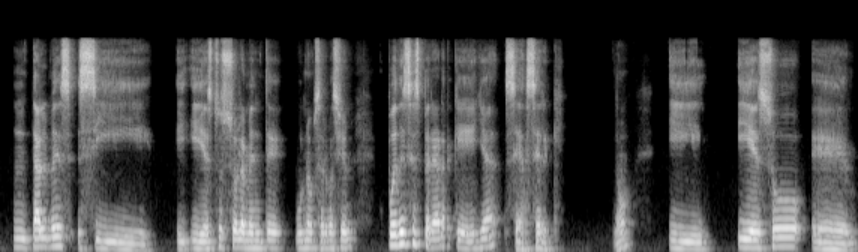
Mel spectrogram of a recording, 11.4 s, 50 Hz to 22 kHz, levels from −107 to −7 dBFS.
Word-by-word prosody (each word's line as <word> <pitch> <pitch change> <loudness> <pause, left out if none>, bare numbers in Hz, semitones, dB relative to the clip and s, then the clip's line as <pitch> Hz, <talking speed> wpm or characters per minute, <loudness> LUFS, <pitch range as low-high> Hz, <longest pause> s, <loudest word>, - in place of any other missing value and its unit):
mm, 135 -1 -6
tal 140 0 +3
vez 150 +1 +3
si 105 -7 +2 0.3
y 110 0 -9 0.2
y - - +2
esto 115 +4 -1
es - - +4
solamente 120 -1 -1
una 120 +1 -4
observación, 120 +1 -2 0.4
puedes 180 +3 +5
esperar 180 -9 +1
a 145 - -21
que 120 -4 -4
ella 135 +5 -6
se 105 - +2
acerque, 105 0 0 0.6
¿no? - - -8 0.5
Y 110 -3 -4 0.3
y 130 -1 +1
eso, 140 +4 +1
eh, 105 -3 -3
120 Hz, 120 wpm, -22 LUFS, 110-135 Hz, 0.6 s, puedes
